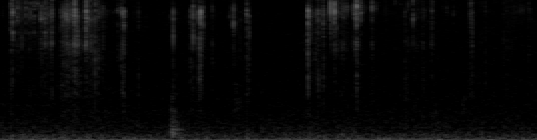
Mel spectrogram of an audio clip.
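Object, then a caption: Empty pistachio shells rubbed together in a palm. A small handful of light, hollow, empty pistachio shells rests in an open palm while the fingertips of the other hand stir and rub them. The shells click against each other in quick, dry, bright taps that die away almost at once, over a soft, steady low rumble.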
